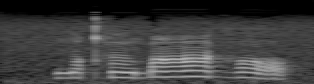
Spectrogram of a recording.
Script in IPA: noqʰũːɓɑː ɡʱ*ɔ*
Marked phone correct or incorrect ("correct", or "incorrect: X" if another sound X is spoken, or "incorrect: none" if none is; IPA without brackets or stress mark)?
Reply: correct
